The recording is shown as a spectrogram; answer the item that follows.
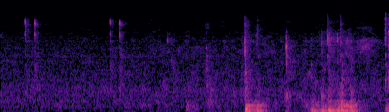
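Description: Keystrokes on a computer keyboard while entering chamfer dimensions into a drawing program, a few light separate clicks and then a denser burst of close typing, with no talk.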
